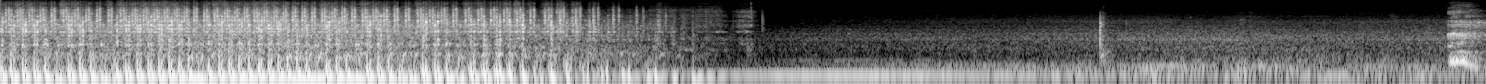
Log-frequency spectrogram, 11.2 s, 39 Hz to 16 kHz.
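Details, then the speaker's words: 1951 Willys CJ3A Jeep four-cylinder catching after about 52 years off the road, running on bottle-fed fuel without a fuel system, smoking. Loud even beat of about four pulses a second, then drops to a lower, steadier run. "Well, there we go. After, what did we say, 50 some years, this thing's running."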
